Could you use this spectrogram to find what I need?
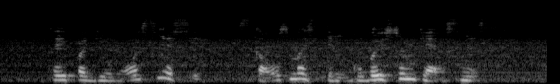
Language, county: Lithuanian, Vilnius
